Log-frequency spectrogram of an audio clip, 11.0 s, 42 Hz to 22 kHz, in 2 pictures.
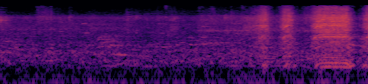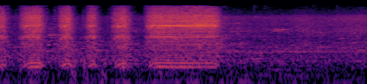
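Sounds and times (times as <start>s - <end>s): sewing machine whirring: 3.8s - 8.9s.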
